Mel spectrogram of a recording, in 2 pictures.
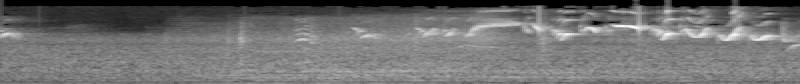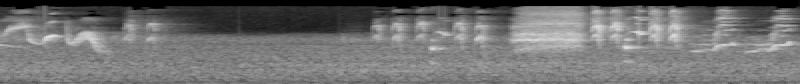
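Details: A Common starling at a nest box sings a jumbled run of whistles, slurred rising and falling notes and clicks, then a harsh rattling burst near the end.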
